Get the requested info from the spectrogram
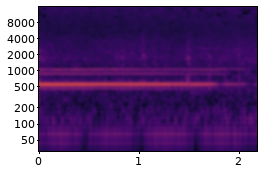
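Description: Dramatic underscore music: a held chord of a few steady tones, slowly fading away.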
